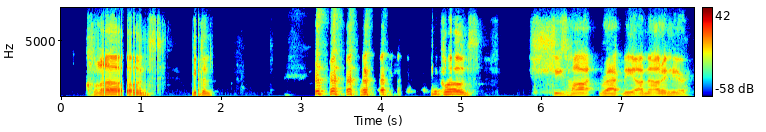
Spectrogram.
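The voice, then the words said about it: Imitates another person's voice. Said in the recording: “that's my very good Jim Rome impression”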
